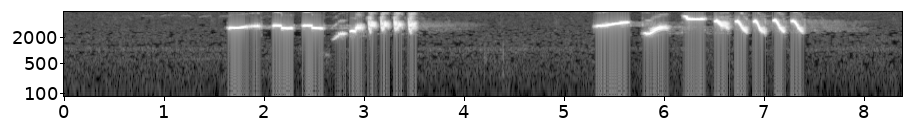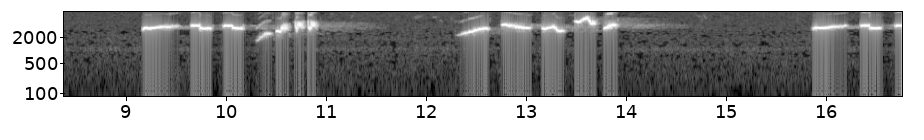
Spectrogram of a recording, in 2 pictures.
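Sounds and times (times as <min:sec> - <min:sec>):
Oriental magpie-robin whistling phrases: 0:01.2 - 0:03.8, 0:05.3 - 0:07.7, 0:09.2 - 0:11.2, 0:12.2 - 0:14.3, 0:15.9 - 0:16.7.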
